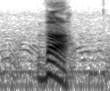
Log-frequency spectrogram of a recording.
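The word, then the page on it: the: Canadian; unstressed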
